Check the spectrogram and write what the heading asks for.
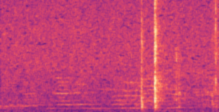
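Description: Snap catch on a cotton swab box clicking open: two quick clicks about a second and a half in as the tab is pressed and the lid is released.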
